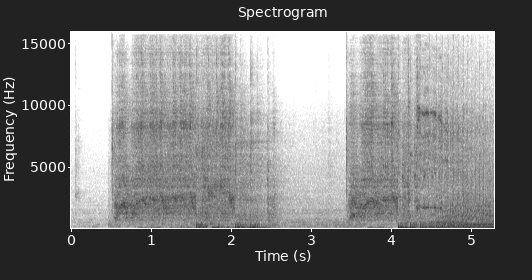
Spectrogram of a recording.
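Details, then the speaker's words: 1979 Honda CX500 half-converted cafe racer, carburettors rebuilt, running on one cylinder because one ignition coil is damaged; uneven, lumpy firing sags almost to a stall then picks up, with idle set too low. "It's only going to run on one cylinder because I wrecked the one coil. But the coil is on its way, so we'll see what happens."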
